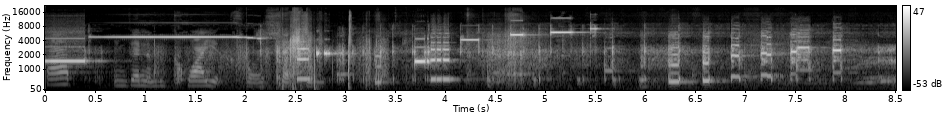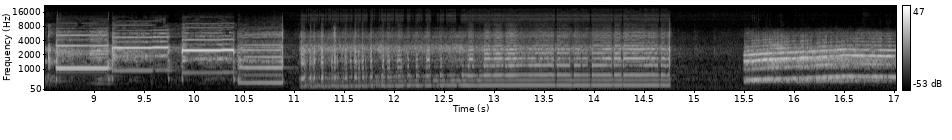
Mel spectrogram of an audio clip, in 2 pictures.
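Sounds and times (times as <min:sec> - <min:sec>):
electronic alert beeps: 0:00.0 - 0:08.1
longer alert tones: 0:00.0 - 0:14.7.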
